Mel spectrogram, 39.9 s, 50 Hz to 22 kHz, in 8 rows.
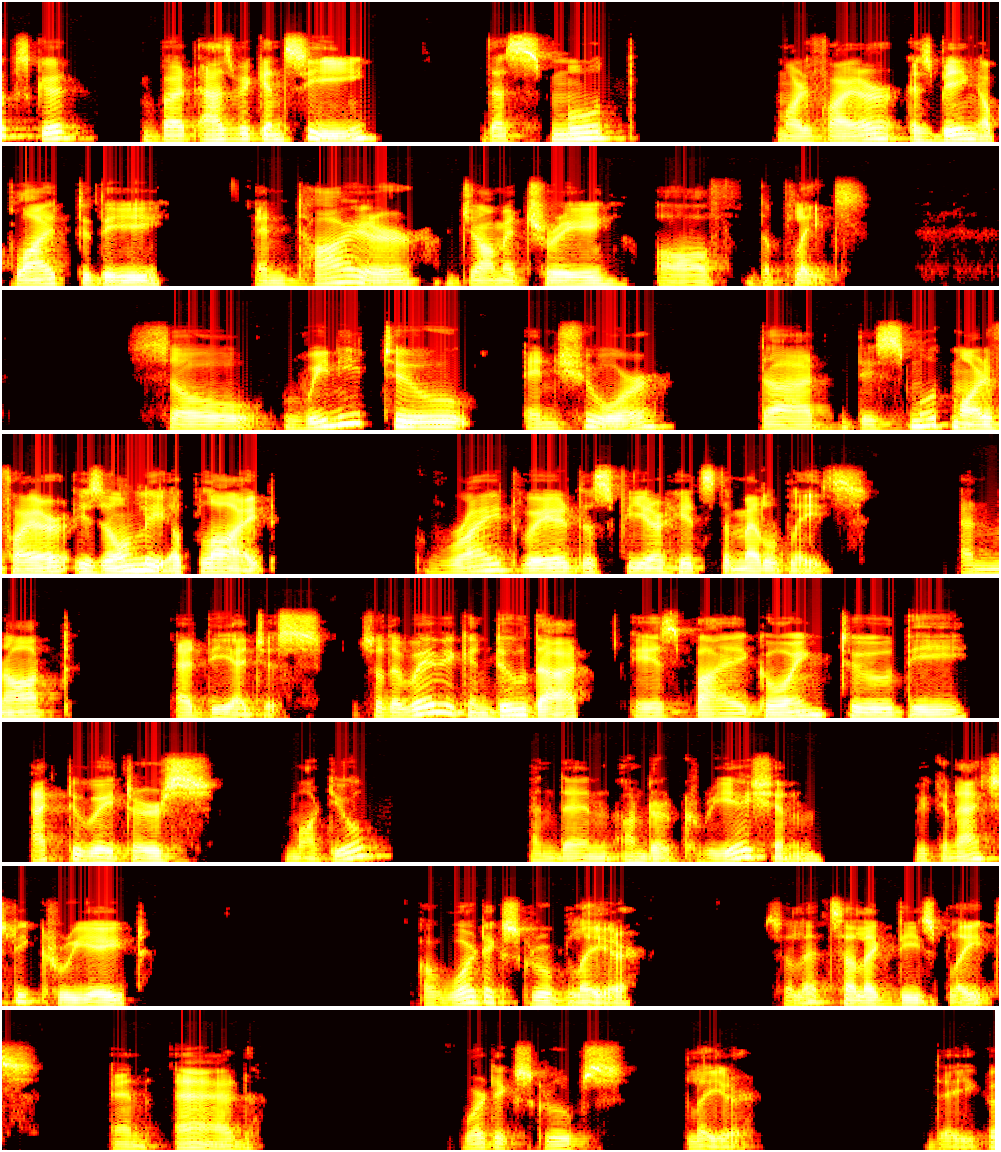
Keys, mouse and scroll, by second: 11.5-12.1 middle drag, 22.2-22.8 middle drag, 25.2 click, 27.8 click, 30.7 click, 33.2 click, 36.8 click, 39.5-39.8 middle drag.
